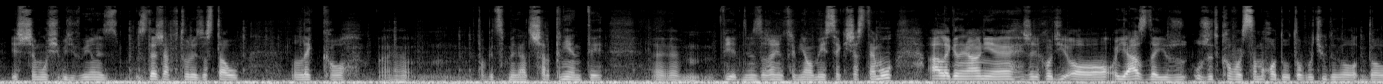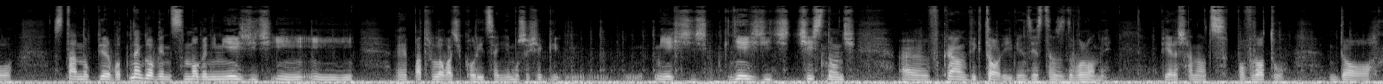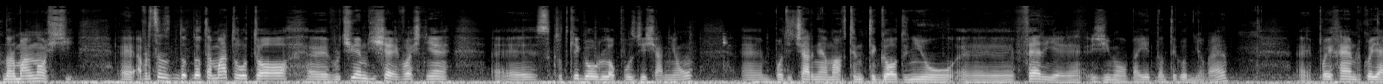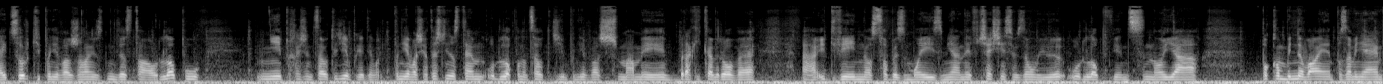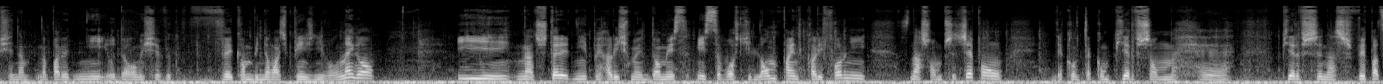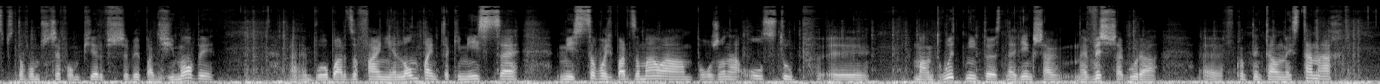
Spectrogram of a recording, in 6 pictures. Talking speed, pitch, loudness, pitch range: 145 wpm, 110 Hz, -15 LUFS, 105-120 Hz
